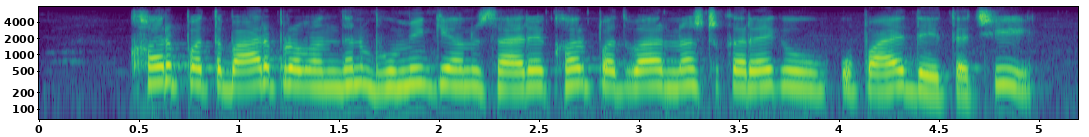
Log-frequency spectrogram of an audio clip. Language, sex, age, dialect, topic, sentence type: Maithili, female, 60-100, Southern/Standard, agriculture, statement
